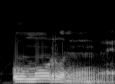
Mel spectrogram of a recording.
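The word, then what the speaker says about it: أمورٌ: depannya dibaca khabar ya ini kalau dibaca khabar bacanya umurun Ya putus ya pakai tanwin umurun Jadi dibacanya umurun umurun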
